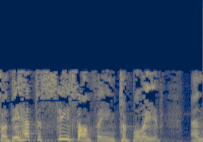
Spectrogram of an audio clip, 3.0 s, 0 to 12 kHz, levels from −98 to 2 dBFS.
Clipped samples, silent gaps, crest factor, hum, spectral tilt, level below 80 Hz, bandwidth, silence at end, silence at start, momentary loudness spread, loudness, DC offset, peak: under 0.1%; none; 20 dB; none; -4 dB/octave; -64 dBFS; 6.4 kHz; 0 s; 0 s; 9 LU; -28 LUFS; under 0.1%; -10 dBFS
